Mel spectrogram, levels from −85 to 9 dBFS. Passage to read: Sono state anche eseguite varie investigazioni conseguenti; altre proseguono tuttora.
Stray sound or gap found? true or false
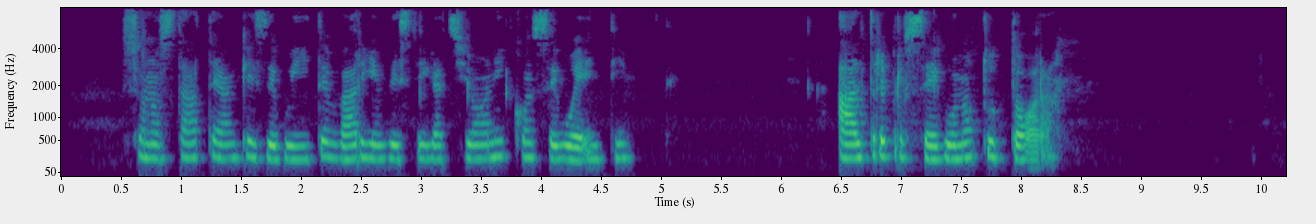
false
